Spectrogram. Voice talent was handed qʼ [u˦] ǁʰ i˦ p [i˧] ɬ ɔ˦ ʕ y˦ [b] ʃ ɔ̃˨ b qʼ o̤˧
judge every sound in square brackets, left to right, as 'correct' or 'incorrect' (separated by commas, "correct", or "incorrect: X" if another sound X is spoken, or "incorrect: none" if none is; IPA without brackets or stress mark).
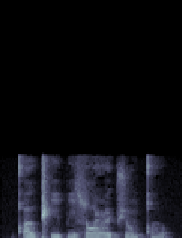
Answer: correct, correct, correct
